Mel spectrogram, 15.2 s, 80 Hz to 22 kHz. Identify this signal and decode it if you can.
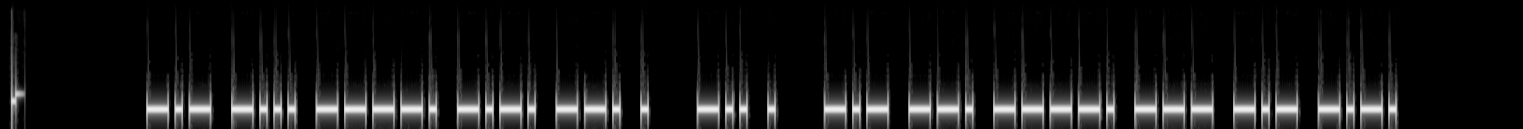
Morse code, heard as a keyed tone, about 17 wpm, 700 Hz. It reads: KB9CGE DE KG9OKC
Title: USA Callsign DE Callsign - 6 Characters - 17wpm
